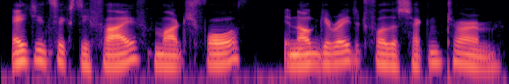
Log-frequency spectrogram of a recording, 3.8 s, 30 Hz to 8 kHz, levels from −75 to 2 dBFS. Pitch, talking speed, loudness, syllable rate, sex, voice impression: 115 Hz, 140 wpm, -21 LUFS, 5.3 syllables/s, male, masculine, adult-like, slightly tensed, powerful, slightly bright, clear, slightly halting, intellectual, slightly refreshing, calm, friendly, reassuring, slightly wild, slightly lively, kind, slightly modest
